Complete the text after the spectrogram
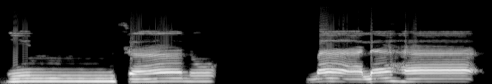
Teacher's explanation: یہاں پہ نون ساکن کے بعد حروف اخفا کے 15 حرفوں میں سے سین آ رہا ہے، اس لیے یہاں پہ نون کو چھپائیں، ناک سے ہلکی آواز نکالے، نون کو جس طریقے سے سلا دو، اس طریقے سے.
